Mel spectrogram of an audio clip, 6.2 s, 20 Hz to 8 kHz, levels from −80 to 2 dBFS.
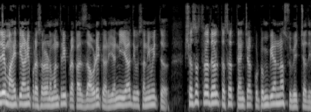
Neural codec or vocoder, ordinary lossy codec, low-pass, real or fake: none; none; 7.2 kHz; real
